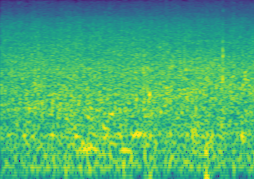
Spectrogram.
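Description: A mountain river, the Sungai Yahe below Gunung Binaya, rushes loudly and steadily nearby. The water keeps up a dense, unbroken roar through the whole clip, and faint voices may sit underneath it.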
